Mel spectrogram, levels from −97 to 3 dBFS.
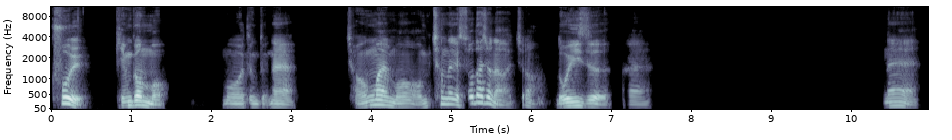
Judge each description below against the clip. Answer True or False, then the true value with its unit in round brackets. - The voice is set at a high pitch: False (110 Hz)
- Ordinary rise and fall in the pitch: False (6.7 semitones)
